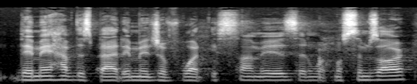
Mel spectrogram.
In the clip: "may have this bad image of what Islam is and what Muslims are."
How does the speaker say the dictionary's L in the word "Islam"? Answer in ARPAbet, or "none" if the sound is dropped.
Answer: L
